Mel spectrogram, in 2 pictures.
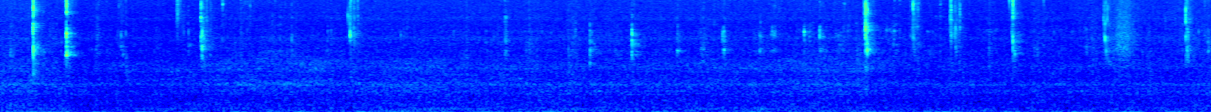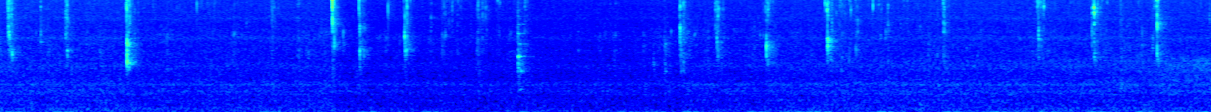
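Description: Close-miked eating of pizza: chewing with scattered wet mouth clicks and smacks, a few of them sharper and louder, over a faint steady background hum.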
